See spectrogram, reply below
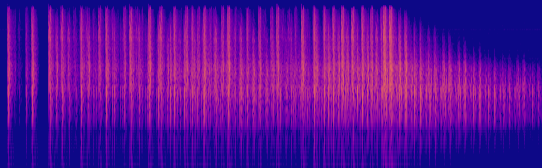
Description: ROLAND SPD ONE ELECTRO Standard Clap Delay

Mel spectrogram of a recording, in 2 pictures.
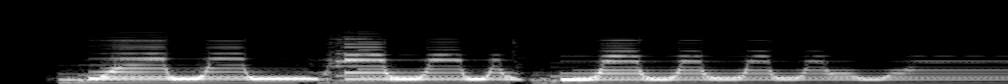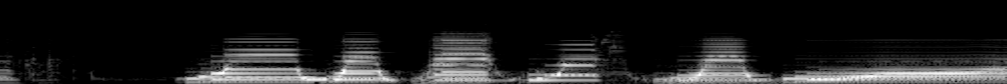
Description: chords

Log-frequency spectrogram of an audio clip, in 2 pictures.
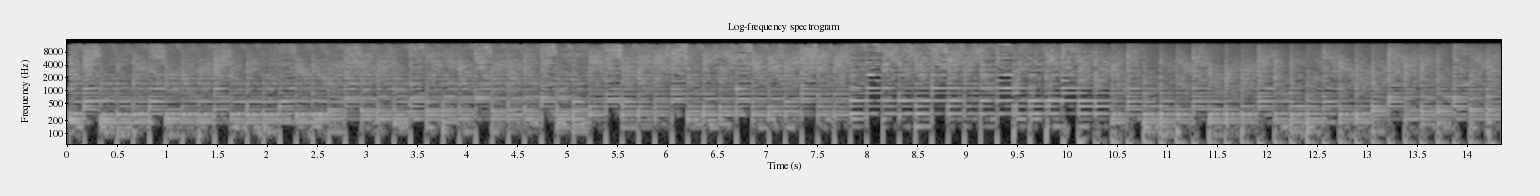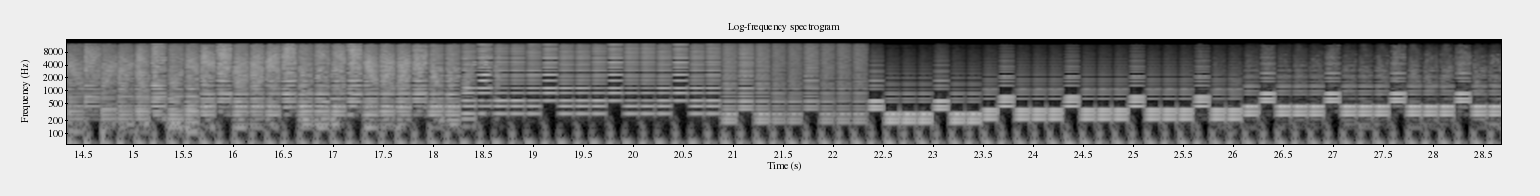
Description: chord sequence tweaking

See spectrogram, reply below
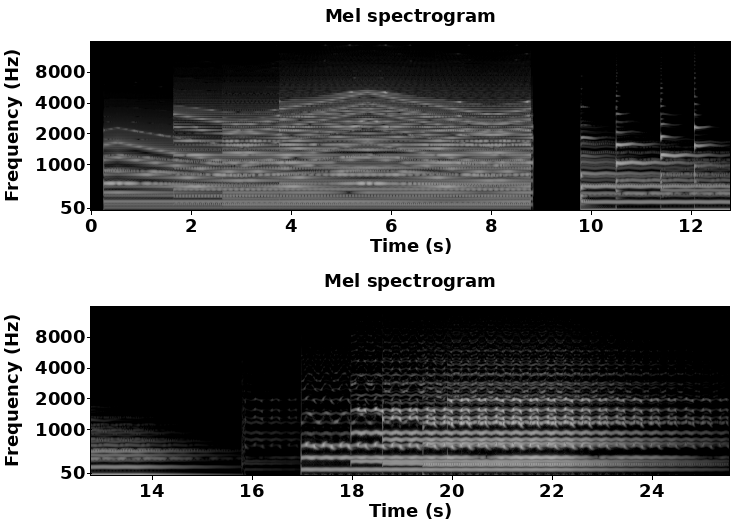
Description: Band Resonator

